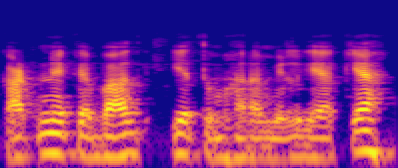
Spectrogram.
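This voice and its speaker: A man's voice: fairly low pitch, flat delivery, moderate pace, vocal fry. Man teaching chemistry, playful and step by step. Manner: explains step by step, with playful asides. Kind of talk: classroom lecture mixing Hindi and English. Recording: slightly dull recording with faint background hiss.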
